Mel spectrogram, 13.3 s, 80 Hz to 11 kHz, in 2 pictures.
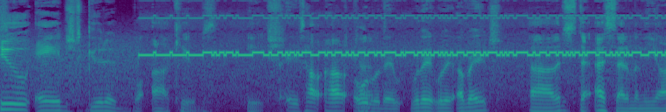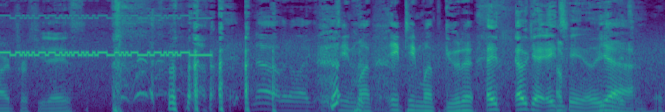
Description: RTTY (45.45 baud, 170 Hz shift), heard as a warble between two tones, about 2200 Hz centre, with speech in English. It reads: TUDO NA TERRA ESTA SENDO TRANSFORMADO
